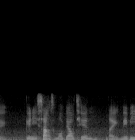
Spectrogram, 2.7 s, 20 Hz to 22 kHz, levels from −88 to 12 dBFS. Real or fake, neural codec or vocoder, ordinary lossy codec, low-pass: real; none; none; 7.2 kHz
